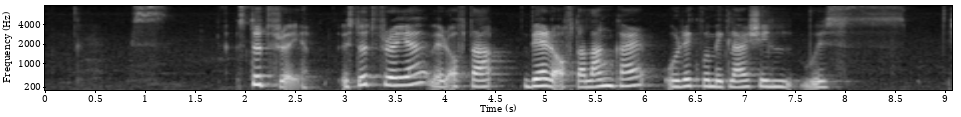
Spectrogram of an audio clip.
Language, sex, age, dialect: Faroese, female, 36-60, Suðuroy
